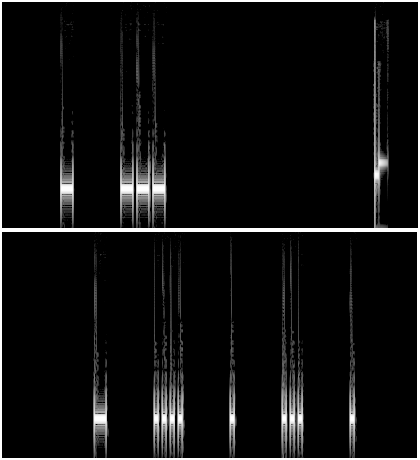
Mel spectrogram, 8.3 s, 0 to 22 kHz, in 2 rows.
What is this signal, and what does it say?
Morse code, heard as a keyed tone, about 30 wpm, spaced as for 14 wpm, 700 Hz. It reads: TO THESE
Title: 4x Character Spacing - Top 100 Words - 30wpm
